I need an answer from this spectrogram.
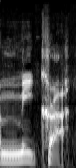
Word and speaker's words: Micra: We ended up going with the Italian pronunciation, sticking true to the heritage there. So it's been a bit of messaging there and calling it the Micra, but you're absolutely right.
